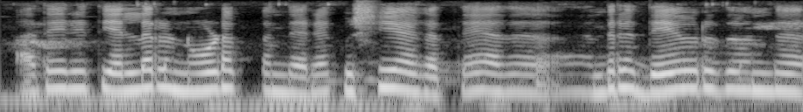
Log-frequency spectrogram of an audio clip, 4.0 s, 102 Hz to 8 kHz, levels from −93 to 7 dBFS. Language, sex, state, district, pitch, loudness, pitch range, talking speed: Kannada, female, Karnataka, Shimoga, 235 Hz, -15 LUFS, 225-250 Hz, 180 wpm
